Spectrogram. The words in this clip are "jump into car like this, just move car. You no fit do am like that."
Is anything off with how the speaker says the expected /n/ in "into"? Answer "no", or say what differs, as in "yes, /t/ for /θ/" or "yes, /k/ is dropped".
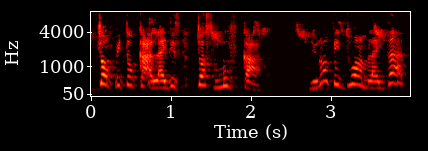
yes, /n/ is dropped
